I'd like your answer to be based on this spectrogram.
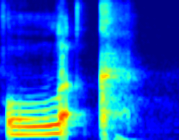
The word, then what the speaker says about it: look: The word look. That has a horseshoe U in the middle, It's not an O, it's not a long U, it's not a short U, it's somewhere in the middle, it's like someone punched you in the stomach, So look, book, cook, cooking, those all have that horseshoe U sound, Look, not Luke, not Lok, not luck, that'd be a different word.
